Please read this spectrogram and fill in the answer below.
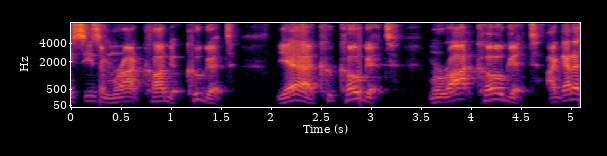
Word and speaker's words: Murat Kogut: Murat Kogut. I gotta say his name right. They have the pronunciation in there now, and I've heard Zach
